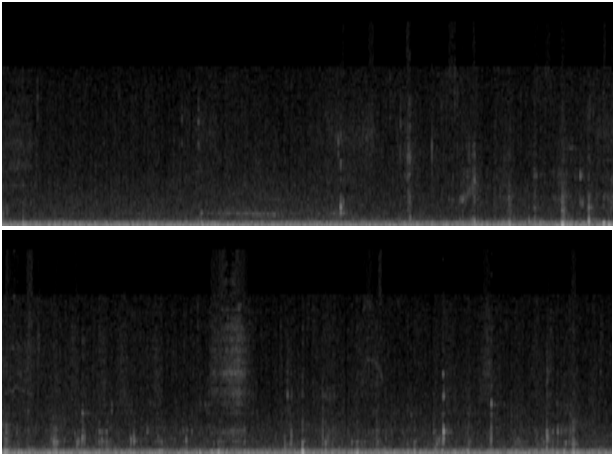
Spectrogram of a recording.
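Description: A bite into pan-fried chicken with a crisp, ghee-fried coating gives a few faint, close crunches and chewing sounds against a quiet, steady background hiss.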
